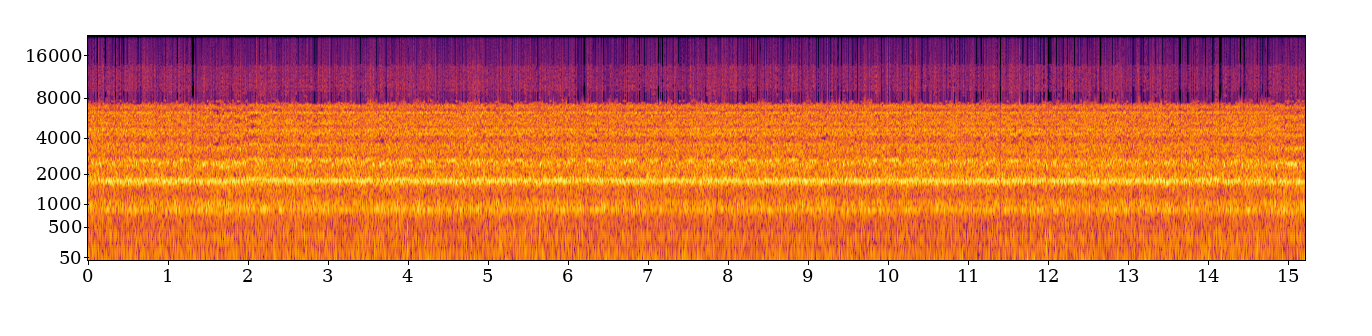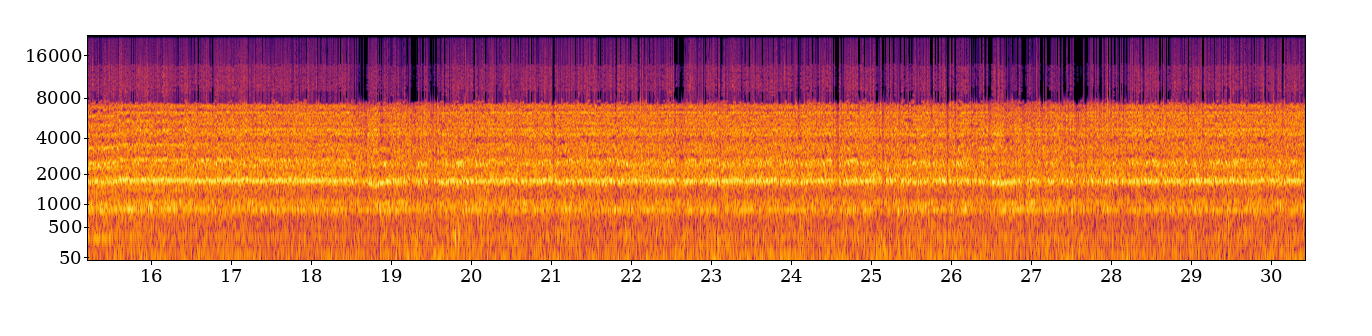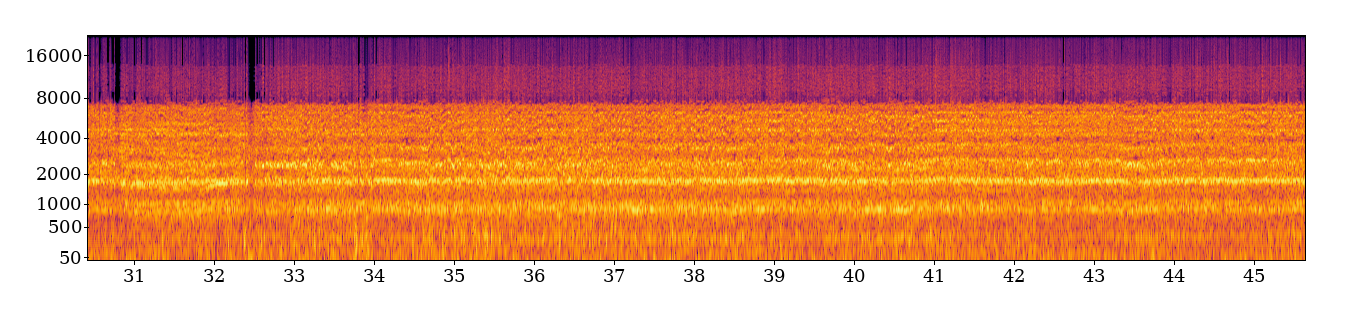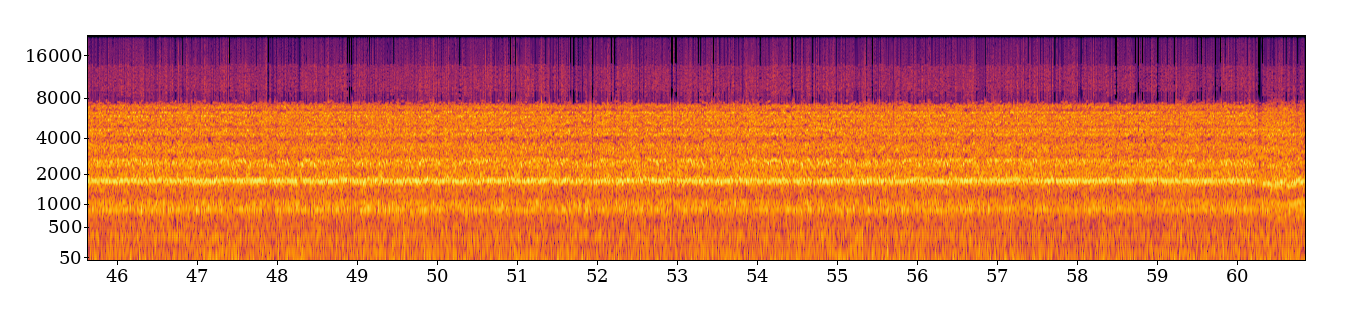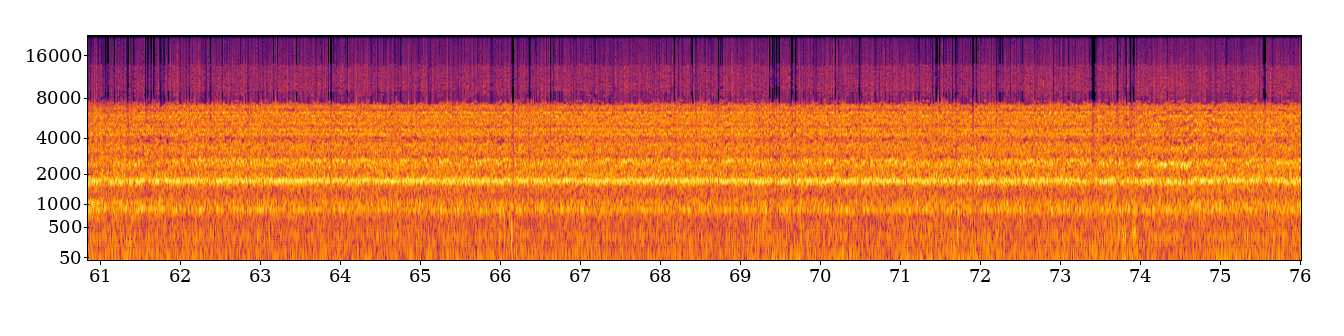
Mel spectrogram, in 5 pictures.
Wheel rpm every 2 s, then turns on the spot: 230, 230, 230, 230, 230, 230, 230, 230, 230, 230, 230, 230, 230, 230, 230, 220, 220, 210, 210, 220, 220, 240, 230, 240, 230, 230, 230, 230, 240, 230, 230, 230, 240, 240, 230, 240, 230, 230.
none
